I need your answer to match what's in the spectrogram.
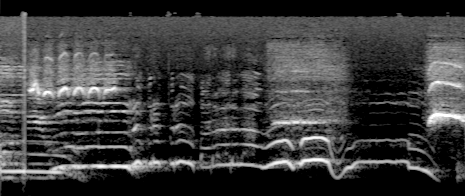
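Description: A person whistles a fairly loud melody of sustained tones that slide up and down in pitch, with a voice-like quality, lasting several seconds with no talking.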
